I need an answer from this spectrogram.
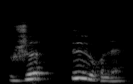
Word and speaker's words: je hurle: et non je habite pour hurler le h est aspiré il n'y a donc pas des visions aussi je dis je hurle et non jure le mieux est de consulter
